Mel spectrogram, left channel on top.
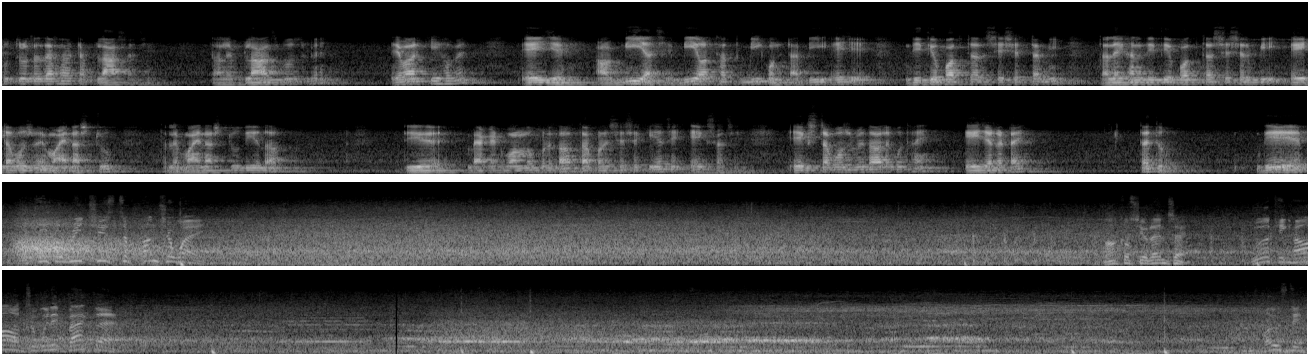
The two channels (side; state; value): both; different; correlation 0.01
